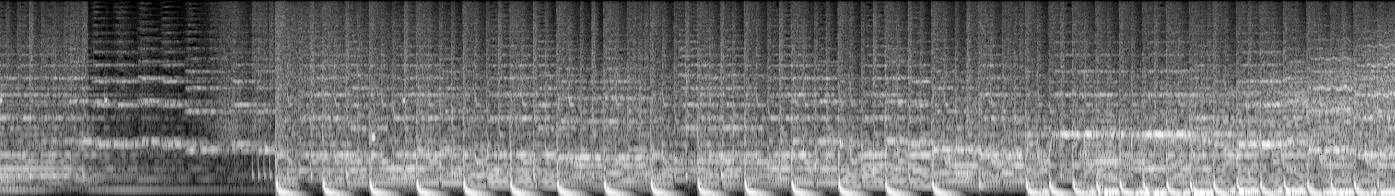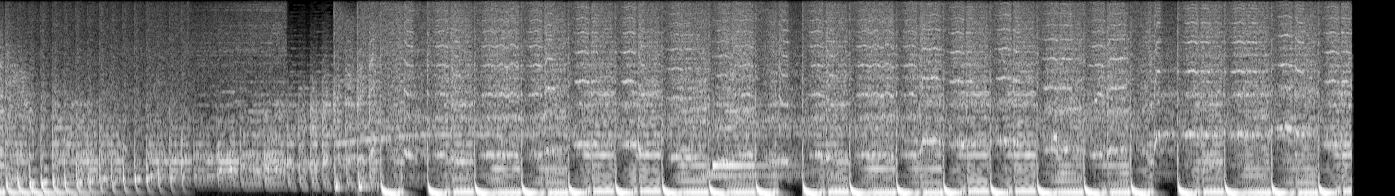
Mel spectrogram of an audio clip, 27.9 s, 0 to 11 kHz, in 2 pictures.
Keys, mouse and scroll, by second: 0.9 F2, 2.9 double click, 3.8 ctrl+z, 6.4 double click, 20.8 double click, 24.1 double click, 25.6 scroll down 1.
